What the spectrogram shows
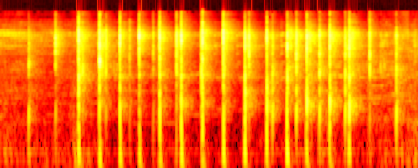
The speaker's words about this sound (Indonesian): Oke, boleh kita berikan tepuk tangan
